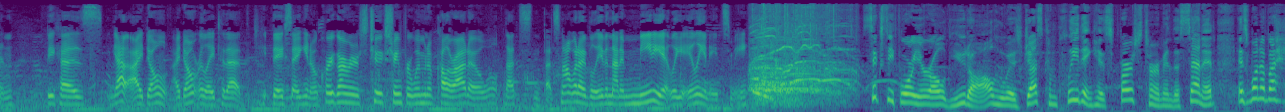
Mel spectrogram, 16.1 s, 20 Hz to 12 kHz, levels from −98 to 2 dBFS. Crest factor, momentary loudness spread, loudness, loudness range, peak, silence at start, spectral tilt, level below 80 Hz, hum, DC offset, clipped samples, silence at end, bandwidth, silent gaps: 16 dB; 10 LU; -28 LUFS; 3 LU; -12 dBFS; 0 s; -4 dB/octave; -54 dBFS; none; under 0.1%; under 0.1%; 0 s; 11 kHz; none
